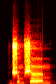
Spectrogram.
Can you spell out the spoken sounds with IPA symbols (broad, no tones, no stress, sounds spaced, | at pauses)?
d͡ʒ ʊ m ʃ ɜ m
